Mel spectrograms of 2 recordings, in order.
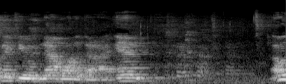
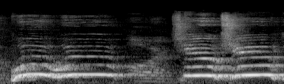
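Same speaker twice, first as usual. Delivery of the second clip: high train whistle woo woo and choo choo; much slower than usual. Shown as a demonstration. Mimicking a train's sound for the crowd, high whistle. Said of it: "we'd be like".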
